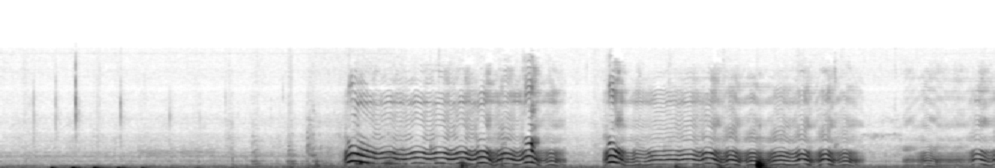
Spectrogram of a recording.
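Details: Three-day-old female Basset Hound puppy dreaming in her sleep: soft scattered snuffles, then two long runs of whiny, wavering, harmonic whimpers and yips that rise and fall in quick wobbles, broken by a short pause.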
